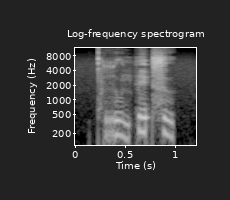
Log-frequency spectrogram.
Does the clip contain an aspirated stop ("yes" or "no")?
yes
